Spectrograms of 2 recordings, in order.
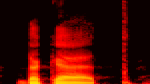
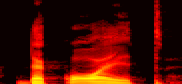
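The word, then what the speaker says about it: dacoit: हम अगर हम इंडिया में बोलेंगे, ठीक है, तो हम इसे कैसे बोलेंगे, डकैत, राइट, डकैत। बट the pronunciation is डकॉइट, डकॉइट, one more time, डकॉइट, okay.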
